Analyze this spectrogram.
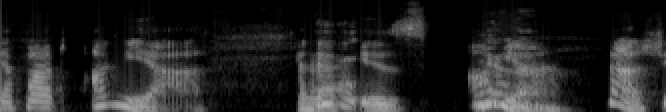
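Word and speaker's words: Áine: This month, I'm talking about Anya, and that is Anya.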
